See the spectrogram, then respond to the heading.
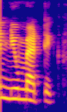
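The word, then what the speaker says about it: pneumatic: और जब PN से जब कोई भी स्पेलिंग शुरू होती है ना, PN से, तो भी P जो है ना वो साइलेंट रहता है, नहीं पढ़ा जाता।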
